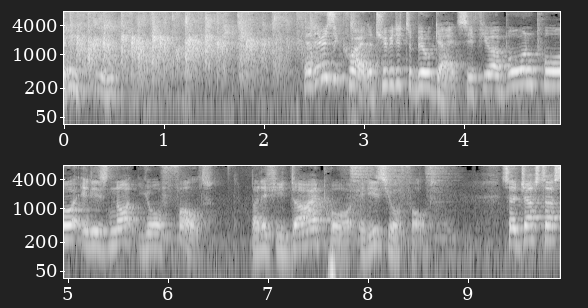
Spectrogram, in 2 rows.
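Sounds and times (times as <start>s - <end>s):
audience applause: 0.0s - 2.7s
speech: 2.4s - 8.8s, 9.4s - 9.9s.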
